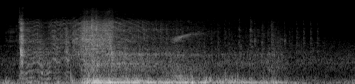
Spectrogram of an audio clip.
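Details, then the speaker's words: 1974 Chevrolet C10 on its third starter of the day: uneven cranking with a couple of brief catches that die away, so the starter now works but the engine won't keep running, and the owner suspects it ran out of gas on the incline. "Least it spun the motor. Fired up. All right, let's try again."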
